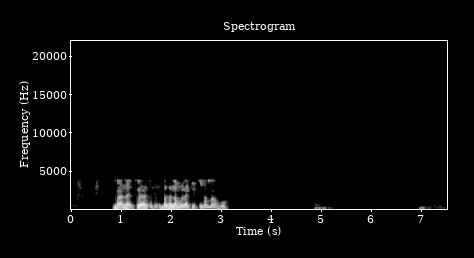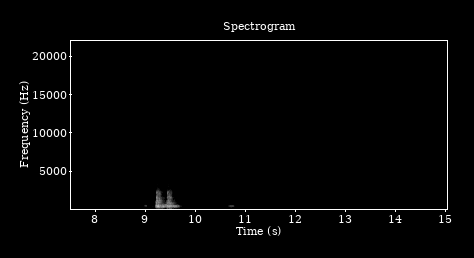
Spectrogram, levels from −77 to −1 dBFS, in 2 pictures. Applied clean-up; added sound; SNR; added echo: neural mask model Resemble Enhance denoiser.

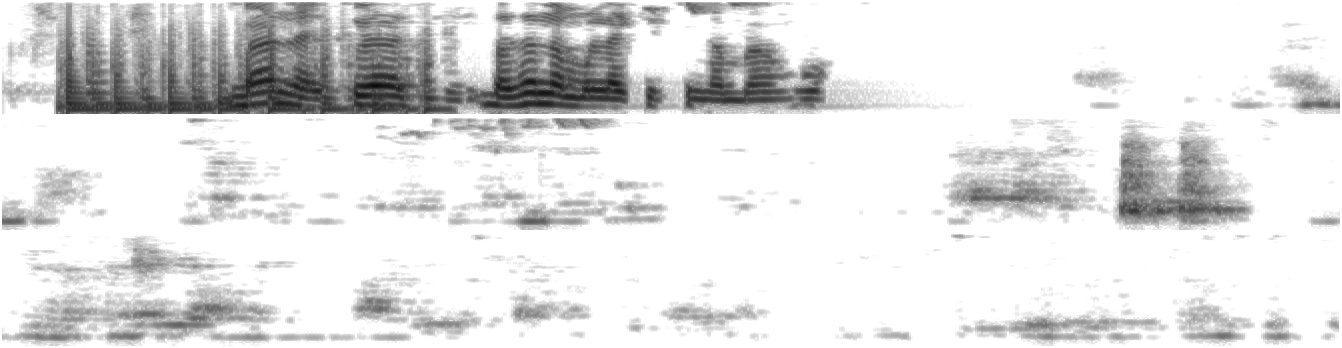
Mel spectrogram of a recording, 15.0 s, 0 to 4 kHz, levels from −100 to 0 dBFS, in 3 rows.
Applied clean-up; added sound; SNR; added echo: classical method spectral subtraction.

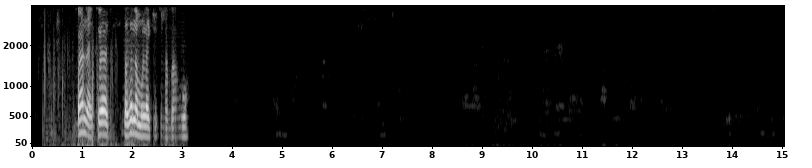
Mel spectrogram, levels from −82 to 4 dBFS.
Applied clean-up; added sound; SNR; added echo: neural separator model SepFormer WHAM!.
